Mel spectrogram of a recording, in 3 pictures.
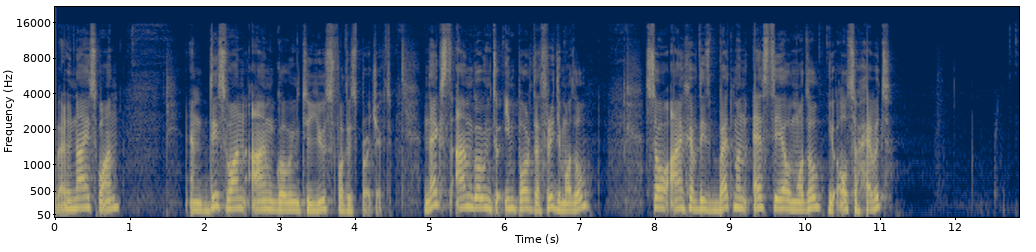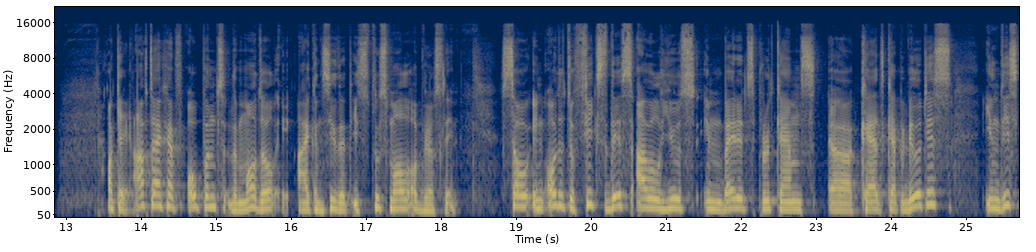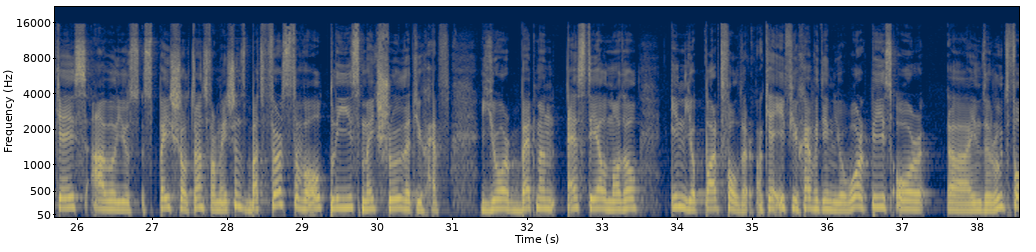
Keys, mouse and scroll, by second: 1.0 click, 2.2 click, 3.2 scroll, 4.3 right click, 5.9 click, 6.7 click, 7.4-8.4 scroll down 2, 8.7 click, 10.2 click, 12.8 click, 13.1 scroll, 13.3 scroll down 6, 13.6 scroll, 13.9 scroll down 4, 14.0 scroll, 14.5 scroll down 2, 14.6 scroll, 14.9 scroll up 3, 15.8 right click, 15.9 scroll, 17.2 right click, 25.9-31.0 drag, 34.4 click, 34.9 click.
